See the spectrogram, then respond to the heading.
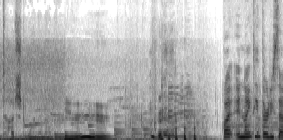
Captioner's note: laughs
